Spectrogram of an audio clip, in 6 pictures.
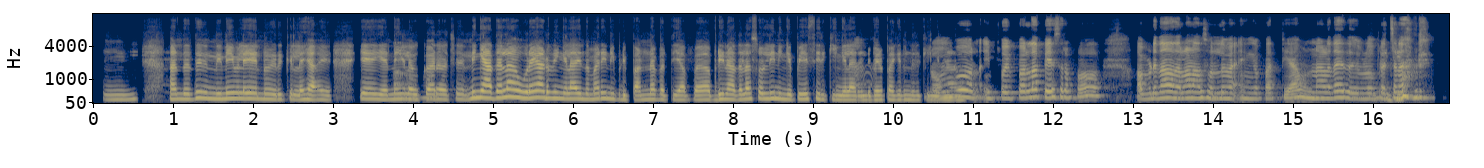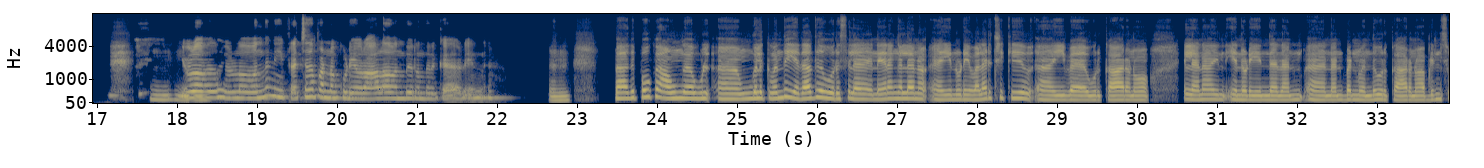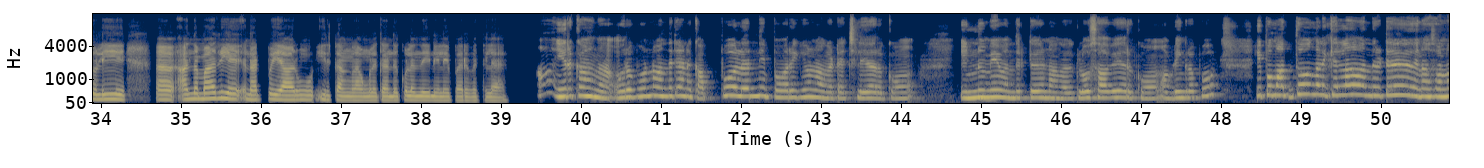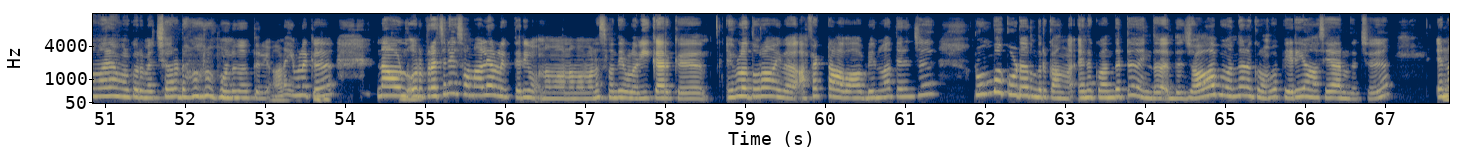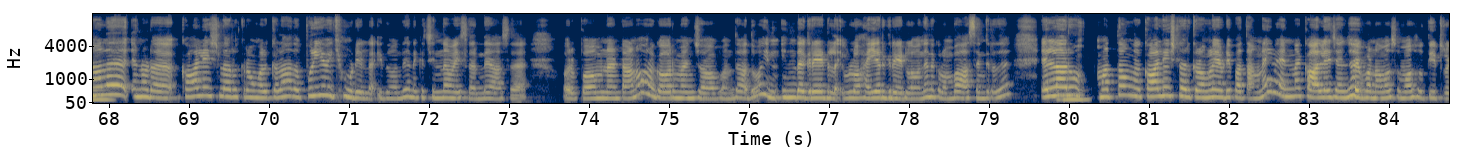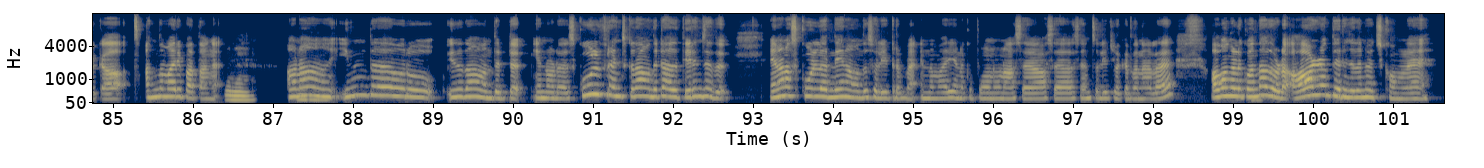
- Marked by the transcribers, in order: horn; laughing while speaking: "அந்த இது நினைவிலேயே இன்னும் இருக்கு இல்லையா, ஏந் எண்ணயில உட்கார வச்சு"; other background noise; chuckle; laughing while speaking: "அப்படின்னு"; in English: "மேச்சர்ட்டான"; laugh; in English: "அபெக்ட்"; in English: "பெர்மனன்ட்"; in English: "கிரேட்ல"; in English: "ஹையர் கிரேட்ல"
- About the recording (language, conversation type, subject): Tamil, podcast, குழந்தைநிலையில் உருவான நட்புகள் உங்கள் தனிப்பட்ட வளர்ச்சிக்கு எவ்வளவு உதவின?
